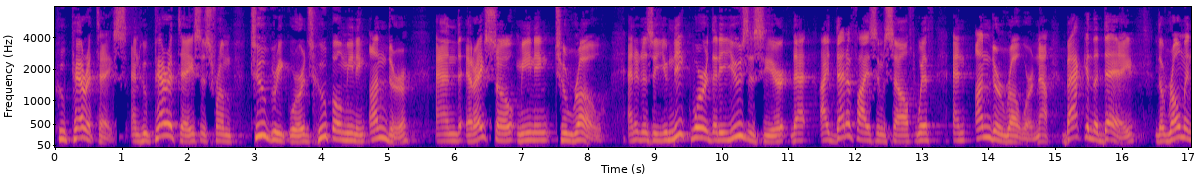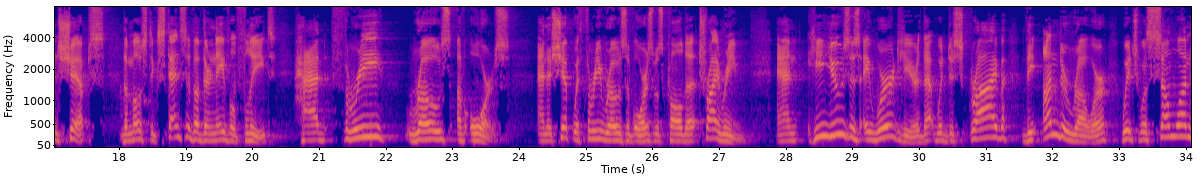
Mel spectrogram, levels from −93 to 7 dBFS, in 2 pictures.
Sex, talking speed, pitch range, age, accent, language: male, 140 wpm, 150-205 Hz, 40-59, American, English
